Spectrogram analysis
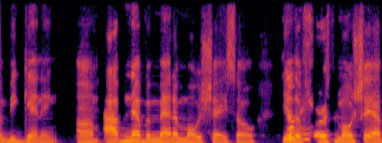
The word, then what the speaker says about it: Mo'Shai: But now I'm, in today's society, when people say my name wrong, I like, nope, it's Mo'Shai.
